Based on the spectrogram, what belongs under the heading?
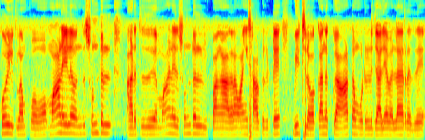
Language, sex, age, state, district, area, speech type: Tamil, male, 18-30, Tamil Nadu, Tiruvarur, rural, spontaneous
